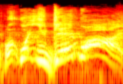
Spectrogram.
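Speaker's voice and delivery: high-pitched disbelief; startled, high questioning; shocked. Acted. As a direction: burst out in shock. Shocked at the confession.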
